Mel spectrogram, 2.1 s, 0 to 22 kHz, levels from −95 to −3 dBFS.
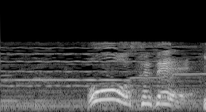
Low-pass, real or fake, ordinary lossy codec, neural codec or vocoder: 5.4 kHz; real; none; none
